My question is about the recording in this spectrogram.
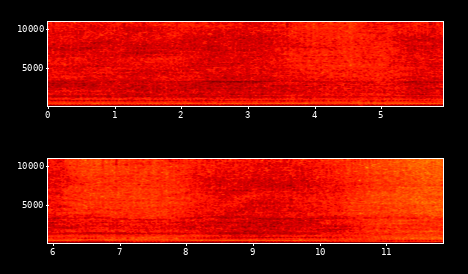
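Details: Triumph Rocket III motorcycle idling unevenly, low drone wavering and dipping as revs hunt; erratic idle fixed with a new throttle position sensor and recalibration via TuneBoy.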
